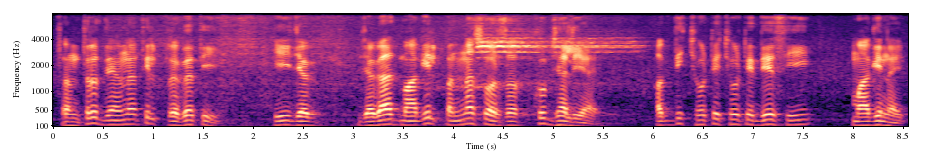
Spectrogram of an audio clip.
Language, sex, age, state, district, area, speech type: Marathi, male, 60+, Maharashtra, Nagpur, urban, spontaneous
